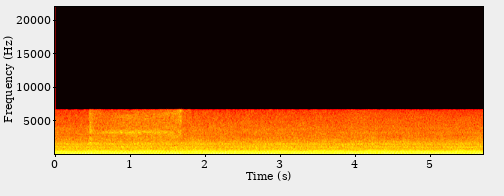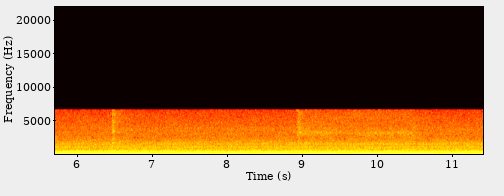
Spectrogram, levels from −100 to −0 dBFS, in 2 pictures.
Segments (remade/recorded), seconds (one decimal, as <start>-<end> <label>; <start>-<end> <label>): 0.0-3.8 recorded; 3.8-5.7 remade; 5.7-11.4 recorded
